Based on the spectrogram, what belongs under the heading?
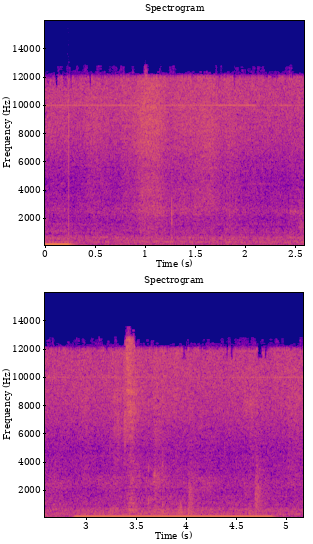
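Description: Low, steady electronic tone in long pulses, a phone ringing or buzzing with the call going unanswered. One pulse ends just after the start, and a second lasts about two seconds from about three seconds in.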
